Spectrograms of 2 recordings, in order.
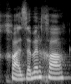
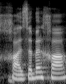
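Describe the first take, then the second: No difference in how they are said.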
